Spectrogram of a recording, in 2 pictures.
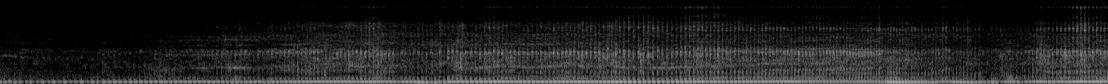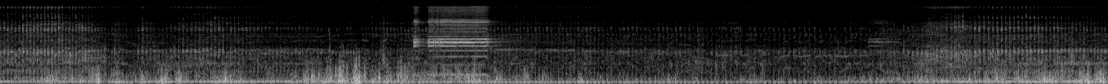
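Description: Motorcycle engine running steadily as the bike is ridden over a rough dirt mountain track, with knocking and rattling from the bumpy surface growing from about halfway in. A short horn toot sounds about two-thirds of the way through.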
